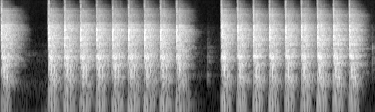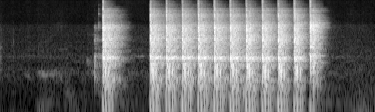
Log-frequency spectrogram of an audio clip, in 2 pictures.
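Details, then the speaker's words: Chiropractic adjusting gun used on the knee of a patient with knee arthritis to correct alignment; bursts of rapid sharp mechanical clicks, about three a second. "The रोपट gun य gun से हम इनका जो align मेंट है य हम ठीक करेंगे"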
